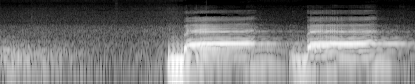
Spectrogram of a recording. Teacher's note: Huruf ba terdapat di antara dua bibir, ya. Ba. Ya, pertemuan antara bibir atas dan bibir bawah dengan lembut.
